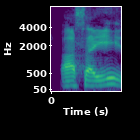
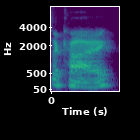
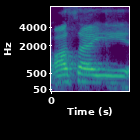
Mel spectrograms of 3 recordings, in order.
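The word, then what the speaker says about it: açaí: It's not pronounced a Kai. It's funny to hear people try to pronounce it. We'll do a funny video with that later. But so acai is a superfruit that's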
